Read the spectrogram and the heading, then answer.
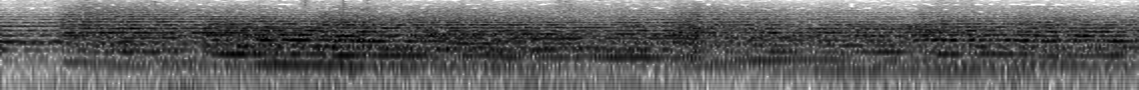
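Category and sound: signal or alarm, church bells ringing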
